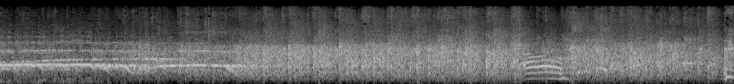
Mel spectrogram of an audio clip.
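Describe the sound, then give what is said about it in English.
A live studio audience claps and cheers loudly and continuously, with whoops and yells rising over a dense wash of applause that fills the whole stretch. “And I'm actually really excited because we've got a live studio audience. So everybody, clap and yell as loud as you can.”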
